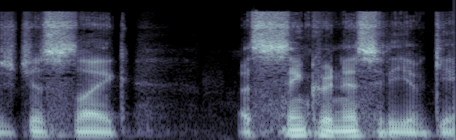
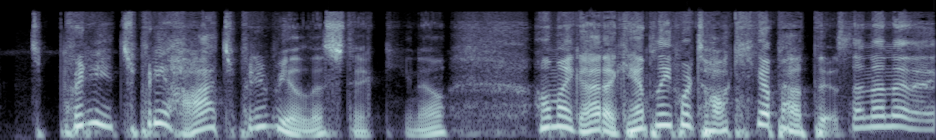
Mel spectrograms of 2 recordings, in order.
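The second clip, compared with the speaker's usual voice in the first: high excited John; 3 dB louder, faster than usual. Retold or imitated. Voicing John describing fantasies.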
